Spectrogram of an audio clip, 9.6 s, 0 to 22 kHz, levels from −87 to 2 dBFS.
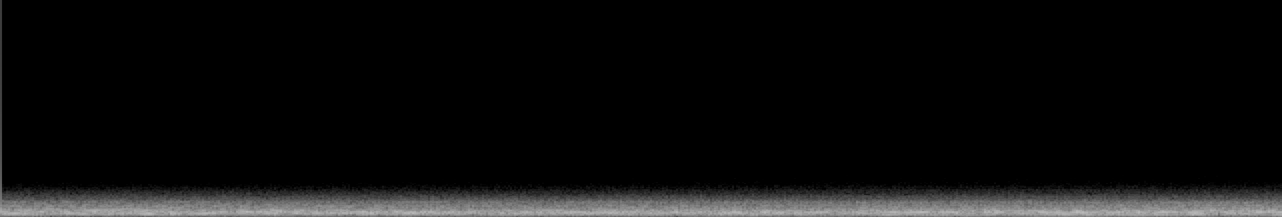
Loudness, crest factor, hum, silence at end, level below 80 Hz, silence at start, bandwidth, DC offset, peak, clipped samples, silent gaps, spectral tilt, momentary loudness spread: -27 LUFS; 14 dB; none; 0 s; -56 dBFS; 0 s; 3.3 kHz; under 0.1%; -12 dBFS; under 0.1%; none; -10.5 dB/octave; 2 LU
